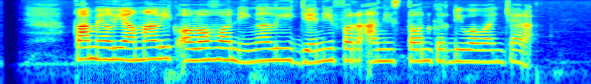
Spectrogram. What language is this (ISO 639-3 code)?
sun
